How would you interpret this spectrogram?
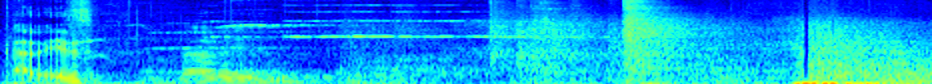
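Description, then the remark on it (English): A couple of heavy doors slam in a stairwell amid murmuring, indistinct American voices echoing down the stairs, the louder bang arriving near the end, with a lingering echo around the impacts. “Doors slam, and American voices echo down the stairwell.”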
